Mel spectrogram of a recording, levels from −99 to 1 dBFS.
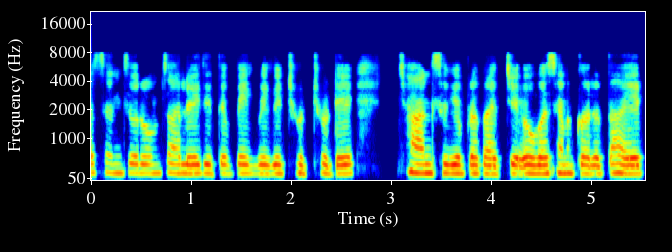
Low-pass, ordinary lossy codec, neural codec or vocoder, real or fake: none; none; codec, 16 kHz, 4 kbps, X-Codec, HuBERT features, trained on general audio; fake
